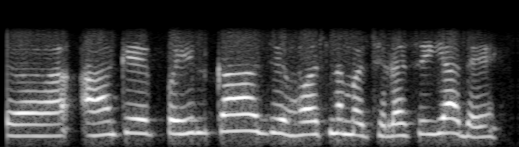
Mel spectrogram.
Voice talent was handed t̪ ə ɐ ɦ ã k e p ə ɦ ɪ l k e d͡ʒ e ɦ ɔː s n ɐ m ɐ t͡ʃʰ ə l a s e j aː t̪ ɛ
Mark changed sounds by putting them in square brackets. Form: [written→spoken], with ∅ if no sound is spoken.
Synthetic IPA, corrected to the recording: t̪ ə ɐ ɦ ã k e p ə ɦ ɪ l k [e→a] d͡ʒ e ɦ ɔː s n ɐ m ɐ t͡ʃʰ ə l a s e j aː [t̪→d̪] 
